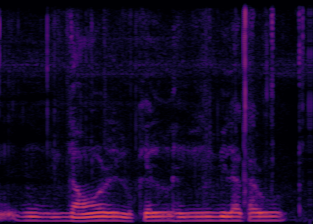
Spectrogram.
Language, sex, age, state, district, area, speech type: Assamese, male, 60+, Assam, Dibrugarh, rural, spontaneous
